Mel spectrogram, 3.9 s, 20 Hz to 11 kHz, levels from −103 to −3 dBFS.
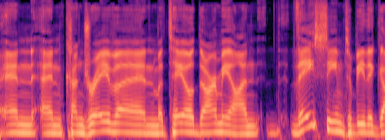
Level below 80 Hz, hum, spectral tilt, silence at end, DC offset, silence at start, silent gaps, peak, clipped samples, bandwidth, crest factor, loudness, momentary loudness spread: -52 dBFS; none; -4.5 dB/octave; 0 s; under 0.1%; 0 s; none; -8 dBFS; under 0.1%; 11 kHz; 14 dB; -21 LUFS; 4 LU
